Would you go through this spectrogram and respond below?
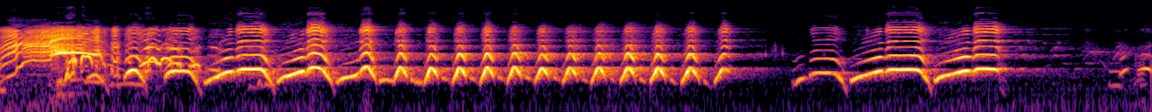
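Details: A gibbon at Sepahijala zoo gives loud, musical whooping notes, each rising then falling, in a fast ringing series.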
